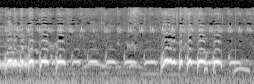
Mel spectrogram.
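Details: Loud local Zebra Dove song, used as a lure to get other doves singing and raise their breeding urge. Dense rippling coos tumble in fast bursts, and more than one bird overlaps.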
